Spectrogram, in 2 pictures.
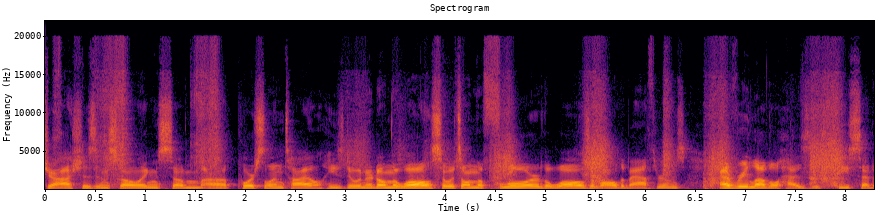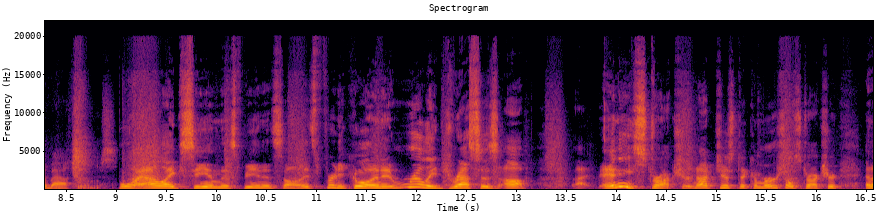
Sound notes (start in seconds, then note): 3.8 trowel scraping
